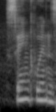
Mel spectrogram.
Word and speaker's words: San Quentin: Am I saying that right? San Quentin seems right.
